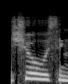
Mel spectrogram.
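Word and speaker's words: 処方箋: 쇼우생 나시대. 카에마스까? 쇼우생은 처방전. 한국어 처방전이랑 발음 비슷.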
